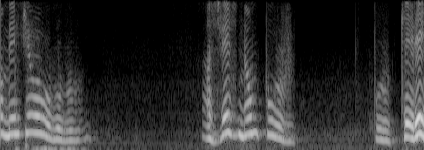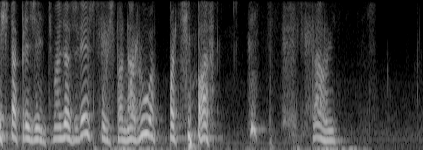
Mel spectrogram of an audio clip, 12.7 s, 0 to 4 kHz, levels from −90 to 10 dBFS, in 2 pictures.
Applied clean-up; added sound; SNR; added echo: neural separator model SepFormer DNS4.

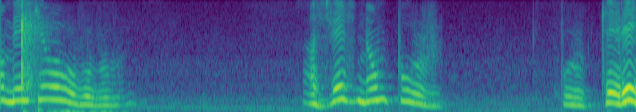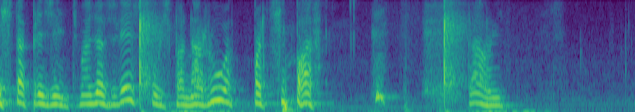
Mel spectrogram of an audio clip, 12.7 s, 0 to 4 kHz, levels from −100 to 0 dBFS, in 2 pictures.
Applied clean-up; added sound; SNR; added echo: none; Clapping; 9 dB; none.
